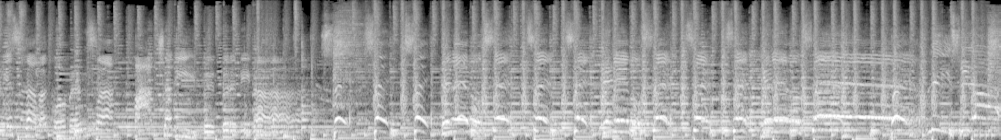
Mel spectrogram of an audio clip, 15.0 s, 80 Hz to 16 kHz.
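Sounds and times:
latin dance band music: 0.0s - 15.0s.

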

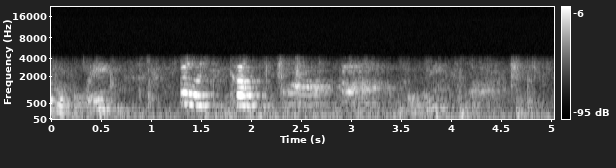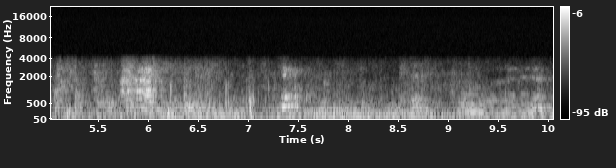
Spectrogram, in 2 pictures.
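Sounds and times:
footsteps on tiled floor: 0.0s - 10.0s.

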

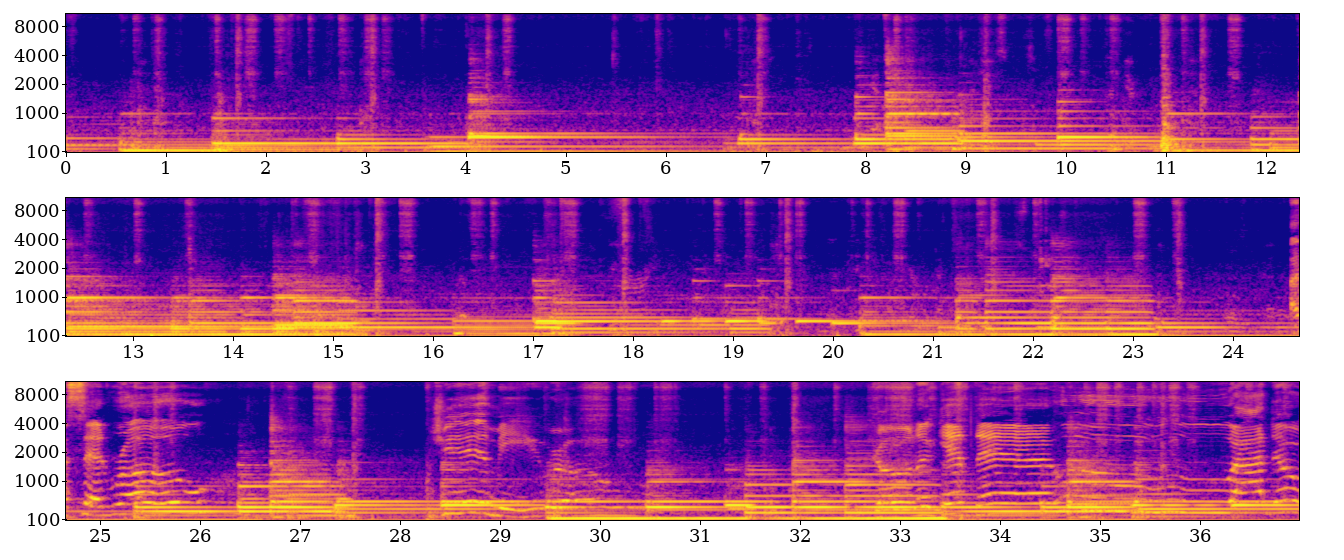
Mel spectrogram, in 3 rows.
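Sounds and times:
keyboard playing sustained chords: 0.0s - 36.9s.

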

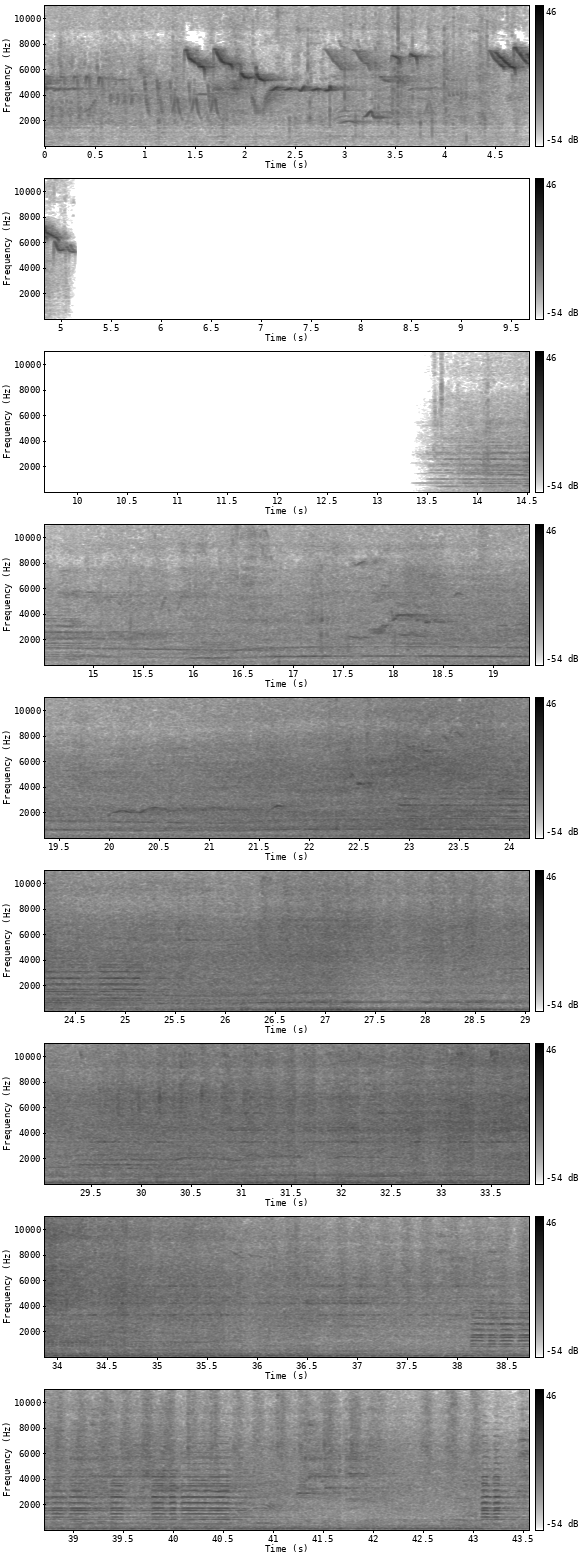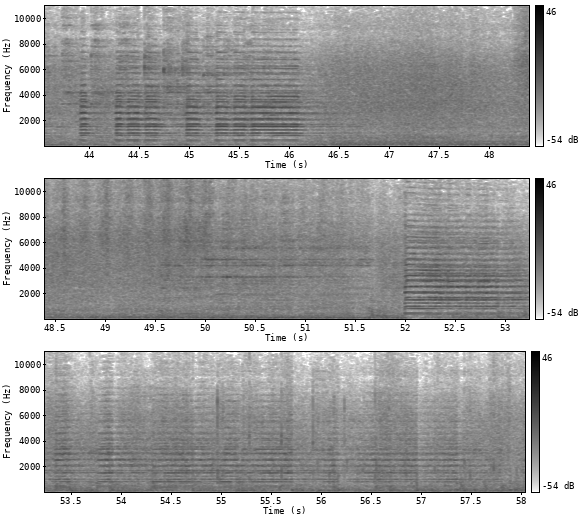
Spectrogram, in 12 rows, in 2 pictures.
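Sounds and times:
passing engines humming: 13.9s - 58.0s
siren wailing: 14.3s - 35.6s
horn blasts in short bursts: 23.7s - 25.5s, 38.1s - 40.9s, 52.0s - 57.8s.

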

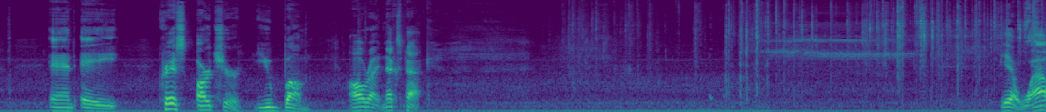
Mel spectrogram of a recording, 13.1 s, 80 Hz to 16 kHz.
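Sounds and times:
foil wrapper crinkling: 6.9s - 13.0s.

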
